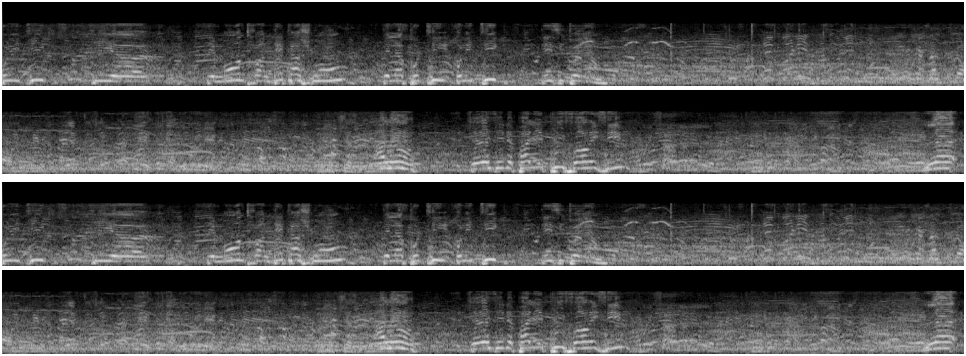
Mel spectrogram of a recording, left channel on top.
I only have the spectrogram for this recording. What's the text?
qui démontrent un détachement de la politique des citoyens. Alors, je vais essayer de parler plus fort ici.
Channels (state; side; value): identical; both; correlation 1.00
